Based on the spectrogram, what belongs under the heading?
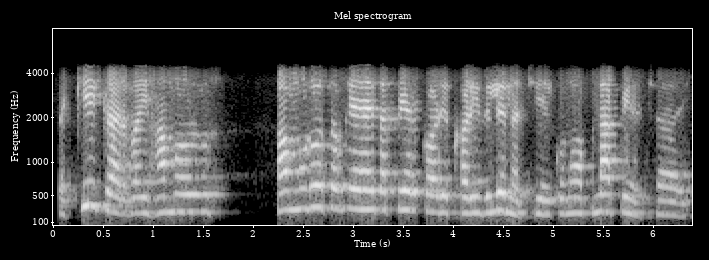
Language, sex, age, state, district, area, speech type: Maithili, female, 30-45, Bihar, Sitamarhi, rural, conversation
